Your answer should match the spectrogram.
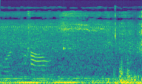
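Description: A vehicle engine running steadily in street traffic, a low even hum, with a brief voice about half a second in.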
